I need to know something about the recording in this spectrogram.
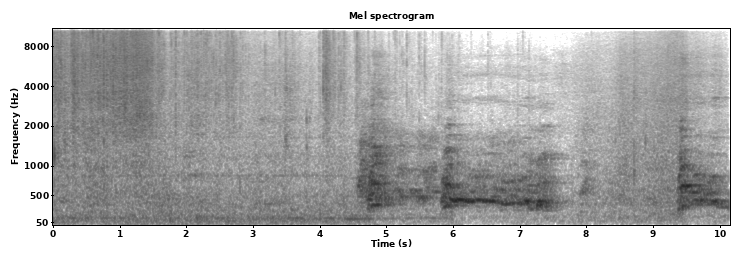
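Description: An animal's drawn-out howling calls, three of them: a short one, a long wavering one lasting about a second and a half, and a short one near the end. They follow a few seconds of rustling at the start.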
